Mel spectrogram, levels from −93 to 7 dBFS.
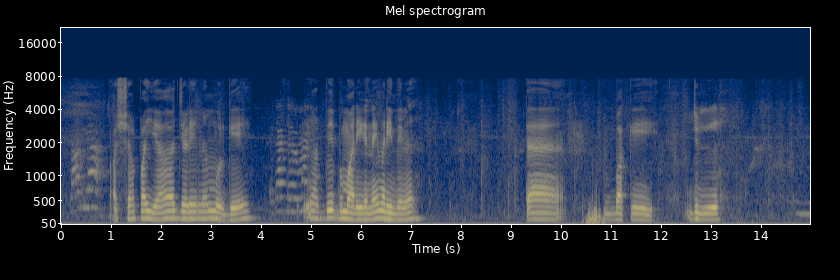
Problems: constant background noise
